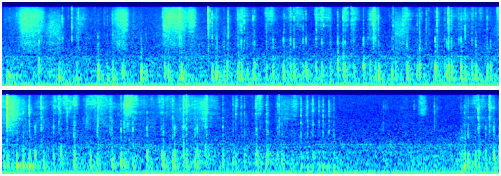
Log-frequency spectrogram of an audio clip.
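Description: A MacBook Pro keyboard with plastic keys in an aluminum body is typed on with long painted nails and fingertips. Quiet, rapid clicks and taps patter steadily for about fifteen seconds, with a few sharper, bright nail ticks. A constant low hum sits underneath throughout.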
